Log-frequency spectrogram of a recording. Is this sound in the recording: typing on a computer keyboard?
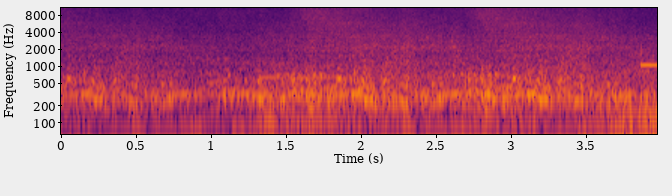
no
